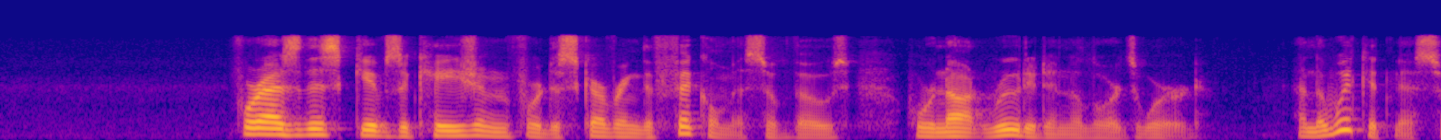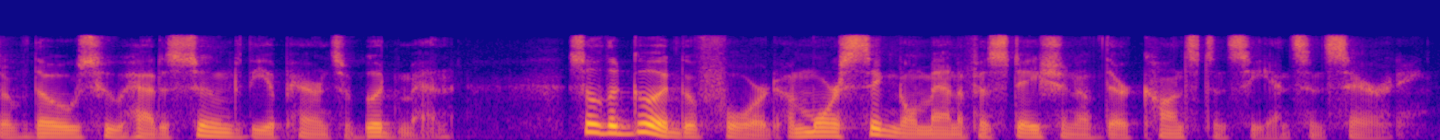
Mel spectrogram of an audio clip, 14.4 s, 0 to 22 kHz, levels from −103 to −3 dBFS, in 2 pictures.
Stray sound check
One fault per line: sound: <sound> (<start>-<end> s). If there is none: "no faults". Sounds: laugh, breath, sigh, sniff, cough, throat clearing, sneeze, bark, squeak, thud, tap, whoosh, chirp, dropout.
no faults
